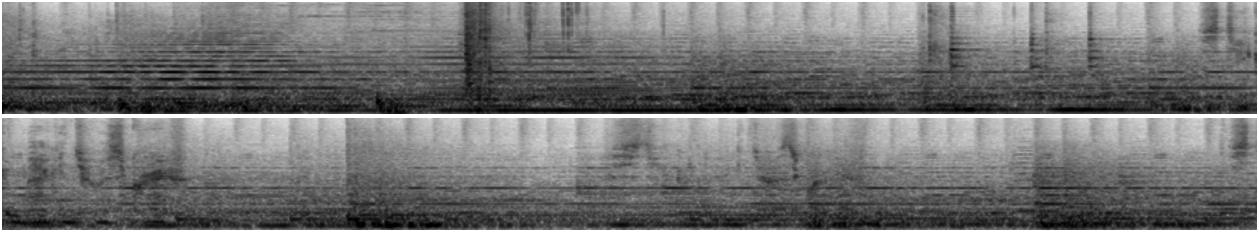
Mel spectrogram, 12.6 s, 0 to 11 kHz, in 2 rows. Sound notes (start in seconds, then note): 0.2 intense dramatic music; 2.0 sticks snaps; 4.2 intense dramatic music; 8.3 intense dramatic music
